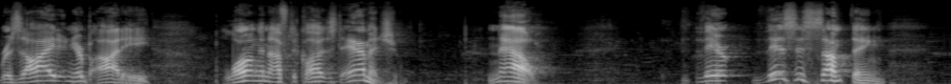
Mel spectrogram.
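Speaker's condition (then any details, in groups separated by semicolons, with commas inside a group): Spasmodic dystonia; onset at age 42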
